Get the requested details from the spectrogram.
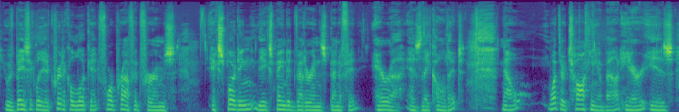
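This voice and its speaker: An older American man with a husky, slightly rough voice at a medium pitch. He hosts in a casual, plain-spoken monologue, addressing viewers in a measured, halting delivery with pauses. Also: darkish tone. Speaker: YouTube host, former Marine.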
